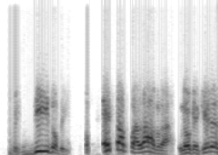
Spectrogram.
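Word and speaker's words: δίδωμι: Cuando nosotros estudiamos el término constituir, encontramos una palabra griega que se pronuncia didomi, didomi.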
